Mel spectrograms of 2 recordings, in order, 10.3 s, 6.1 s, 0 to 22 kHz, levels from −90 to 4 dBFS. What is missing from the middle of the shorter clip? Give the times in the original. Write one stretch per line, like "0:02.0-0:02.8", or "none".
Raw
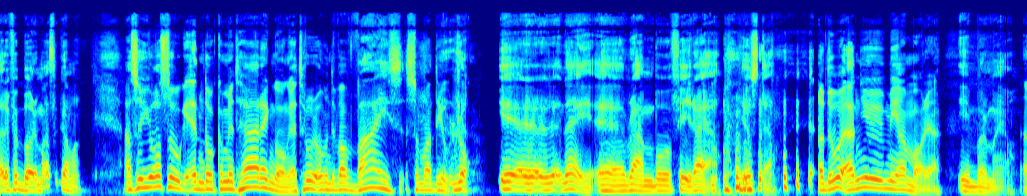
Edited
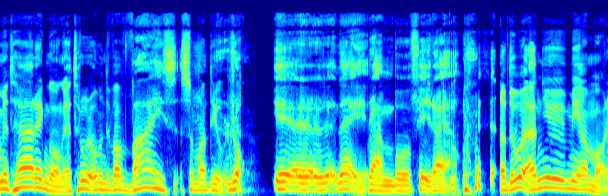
0:05.9-0:06.3
0:07.3-0:07.9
